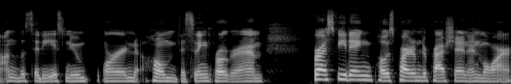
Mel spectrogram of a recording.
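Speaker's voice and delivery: normal talking voice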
